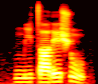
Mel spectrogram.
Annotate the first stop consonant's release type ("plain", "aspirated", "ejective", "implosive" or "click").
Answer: plain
